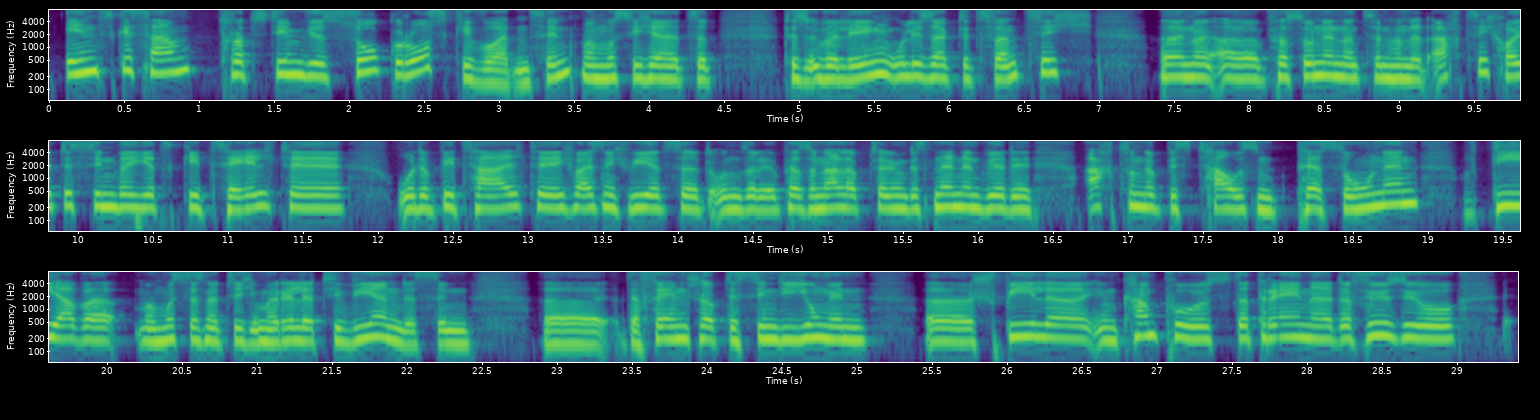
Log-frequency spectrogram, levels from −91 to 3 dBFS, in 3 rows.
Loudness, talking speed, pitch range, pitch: -19 LUFS, 140 wpm, 185-210 Hz, 195 Hz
